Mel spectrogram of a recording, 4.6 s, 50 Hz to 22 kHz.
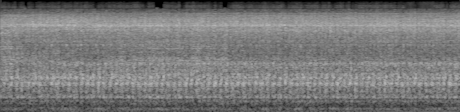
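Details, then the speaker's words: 2008 Honda New Civic at cold idle, accessory belt tensioner already replaced twice; steady rough whirring hum with faint rhythmic ticking; stethoscope and belt removal point to a worn power steering pump bearing. "nós tiramos a correia de acessórios né nós tiramos de cá ferramenta com os copos valor tá muito forte aqui na bomba da direção hidráulica né"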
